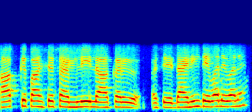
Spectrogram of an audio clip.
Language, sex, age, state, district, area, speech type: Urdu, male, 18-30, Maharashtra, Nashik, urban, conversation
